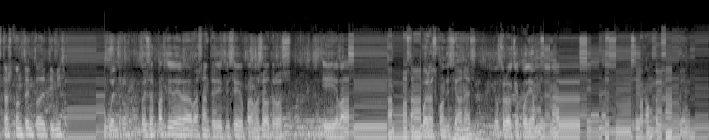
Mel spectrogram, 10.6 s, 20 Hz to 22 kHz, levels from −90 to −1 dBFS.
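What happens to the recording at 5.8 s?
From 5.17 to 6.31 s it's robotic sound from repeated short buffers: a stiff metallic buzz near 94 Hz, likely an 11 ms chunk looping.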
